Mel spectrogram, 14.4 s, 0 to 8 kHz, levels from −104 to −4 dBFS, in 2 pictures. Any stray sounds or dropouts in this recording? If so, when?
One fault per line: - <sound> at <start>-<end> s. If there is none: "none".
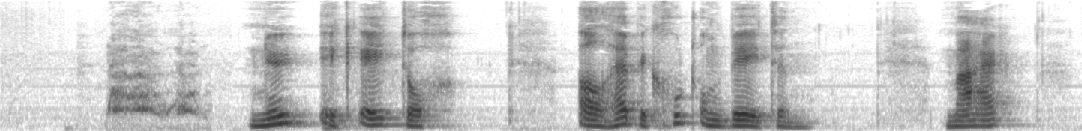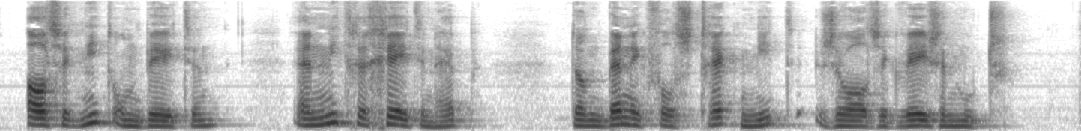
- bark at 0.7-1.4 s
